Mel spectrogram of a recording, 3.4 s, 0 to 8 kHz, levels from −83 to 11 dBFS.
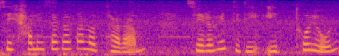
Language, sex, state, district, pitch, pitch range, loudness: Chakma, female, Tripura, Unakoti, 335 Hz, 290-375 Hz, -16 LUFS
